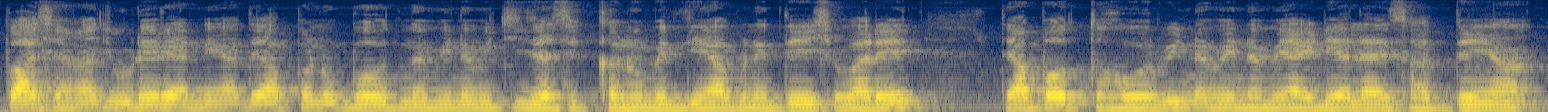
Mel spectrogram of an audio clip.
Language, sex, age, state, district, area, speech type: Punjabi, male, 18-30, Punjab, Fatehgarh Sahib, rural, spontaneous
